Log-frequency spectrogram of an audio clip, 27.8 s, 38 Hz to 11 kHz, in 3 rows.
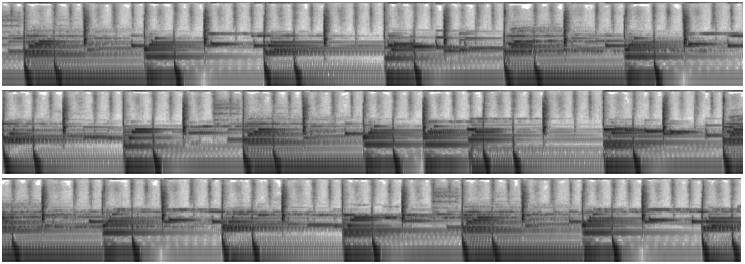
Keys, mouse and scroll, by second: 2.3 /, 3.1 middle click, 3.6 scroll up 1, 3.9 middle click, 5.2 shift+click, 6.8-7.4 typing, 8.6 double click, 9.3-10.3 typing, 9.7 right click, 10.9 right click, 11.6 /, 12.3 middle click, 14.8 scroll up 1, 17.4 scroll down 1, 19.8 scroll up 1, 23.0 shift+click, 23.8 shift+click, 24.9 scroll down 1, 25.6 shift+click, 26.8 shift+click.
